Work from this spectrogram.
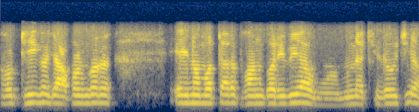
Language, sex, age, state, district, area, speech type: Odia, male, 30-45, Odisha, Balasore, rural, conversation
